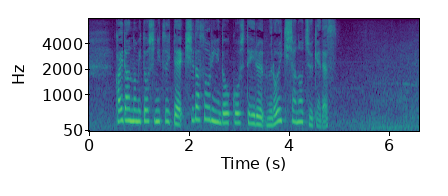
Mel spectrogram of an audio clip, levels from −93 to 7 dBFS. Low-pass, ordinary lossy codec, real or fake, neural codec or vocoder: none; none; real; none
